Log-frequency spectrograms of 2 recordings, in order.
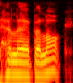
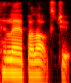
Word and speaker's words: Hilaire Belloc: Is it Hilaire Belloc?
